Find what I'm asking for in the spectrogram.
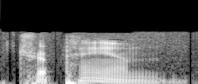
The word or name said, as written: Trepanning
